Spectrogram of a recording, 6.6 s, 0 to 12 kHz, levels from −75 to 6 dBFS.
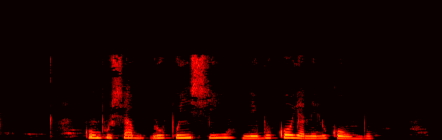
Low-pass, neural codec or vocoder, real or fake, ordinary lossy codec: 7.2 kHz; none; real; MP3, 32 kbps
